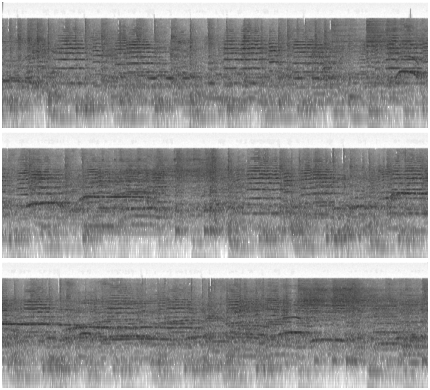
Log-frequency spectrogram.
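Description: Small live band of saxophones, trumpet and drum kit playing a tune: held and sliding horn lines over a steady drum beat.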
